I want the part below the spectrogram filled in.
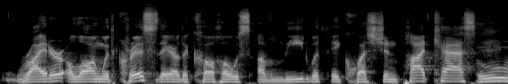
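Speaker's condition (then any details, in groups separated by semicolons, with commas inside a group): No condition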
